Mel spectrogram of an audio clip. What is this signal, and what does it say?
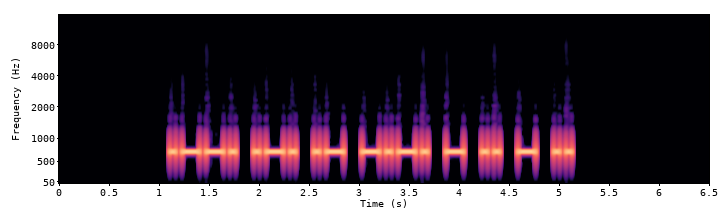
Morse code, heard as a keyed tone, about 20 wpm, 700 Hz. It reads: PRACTITI
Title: Build A Word - 4 Letters At A Time - 12-Letter Words - 20wpm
